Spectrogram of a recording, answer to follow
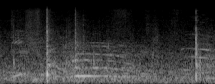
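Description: Tennis balls struck by rackets during a clay-court rally: two sharp hits about a second and a half apart, the first the louder.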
